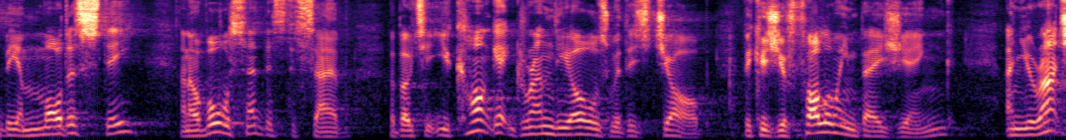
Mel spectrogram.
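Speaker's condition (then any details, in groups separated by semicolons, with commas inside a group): No condition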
